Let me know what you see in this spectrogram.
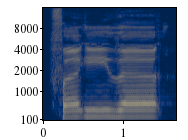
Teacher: ذال کو کھینچ کر پڑھیں گے ایک الف کے برابر، مد اصلی ہے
